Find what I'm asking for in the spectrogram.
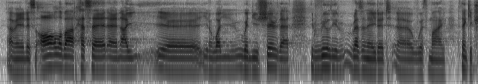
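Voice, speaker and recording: Against noticeable background noise, a man with a Korean accent speaks at a fairly slow pace in a monotone, flat intonation. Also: medium pitch for a man. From South Korea. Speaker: professor of biblical studies. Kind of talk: Q&A answer. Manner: halting.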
